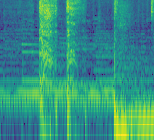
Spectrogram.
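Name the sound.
coughing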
